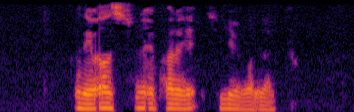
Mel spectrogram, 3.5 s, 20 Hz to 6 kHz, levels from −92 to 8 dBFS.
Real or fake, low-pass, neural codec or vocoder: fake; 5.4 kHz; vocoder, 44.1 kHz, 80 mel bands, Vocos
